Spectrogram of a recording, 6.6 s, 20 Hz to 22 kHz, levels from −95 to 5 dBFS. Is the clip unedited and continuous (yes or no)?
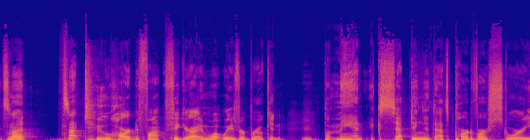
yes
